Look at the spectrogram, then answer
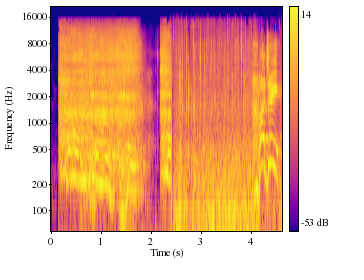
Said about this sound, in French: On ah. entendait quelqu'un qui se mouche et du feu.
